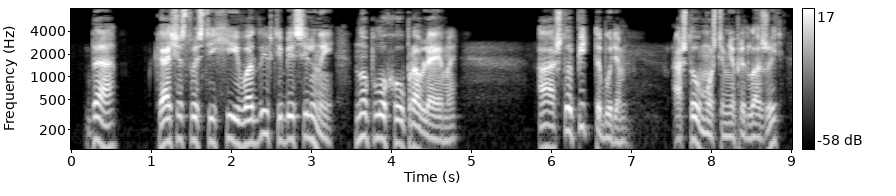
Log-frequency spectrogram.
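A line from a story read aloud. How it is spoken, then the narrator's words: Timid, confused question. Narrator (Russian): робко спросил Серега, уже совсем не понимая, о чем говорит бармен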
